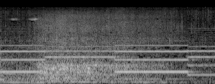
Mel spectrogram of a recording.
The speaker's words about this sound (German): Da hört er die Krankenwagensirene. Tatü, tata, tatü, tata.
